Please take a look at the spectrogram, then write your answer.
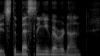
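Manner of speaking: plain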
